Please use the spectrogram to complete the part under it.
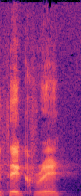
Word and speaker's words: Thackeray: Vous connaissez Thackeray? Ah, T-H, T-H, c'est bien comme cela qu'il prononce, hein? Thackeray, c'est bien cela, c'est bien comme cela qu'on dit.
